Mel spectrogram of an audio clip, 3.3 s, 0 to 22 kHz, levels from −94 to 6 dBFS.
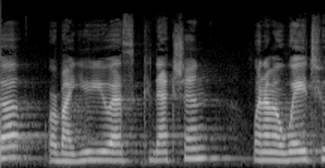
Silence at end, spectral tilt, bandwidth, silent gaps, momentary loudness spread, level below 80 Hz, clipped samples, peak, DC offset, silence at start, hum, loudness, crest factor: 0 s; -4.5 dB/octave; 15.5 kHz; none; 11 LU; -80 dBFS; under 0.1%; -8 dBFS; under 0.1%; 0 s; none; -27 LUFS; 20 dB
